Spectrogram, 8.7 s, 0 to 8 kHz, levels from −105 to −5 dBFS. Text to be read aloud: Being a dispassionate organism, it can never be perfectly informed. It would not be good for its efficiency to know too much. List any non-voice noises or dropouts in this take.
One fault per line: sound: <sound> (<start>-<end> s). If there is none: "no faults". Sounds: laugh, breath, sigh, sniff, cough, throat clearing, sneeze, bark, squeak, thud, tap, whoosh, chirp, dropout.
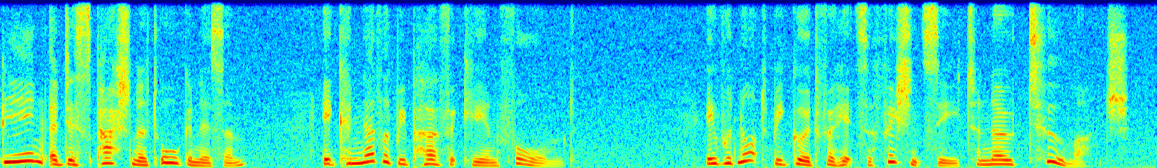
no faults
